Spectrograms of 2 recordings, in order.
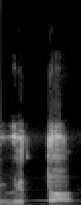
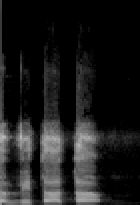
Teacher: बीच वाला जो तकार है वो कैसा है, पूरा है, आधा नहीं है। तो वितता ऐसे बोलेंगे, ना कि वित्ता, वित्ता नहीं होगा, वितता।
